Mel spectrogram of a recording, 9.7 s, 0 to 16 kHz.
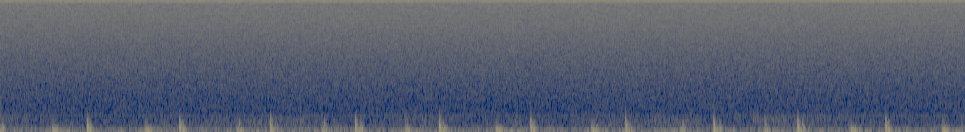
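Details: Soft, steady low heart thumps at about 66 a minute under a faint hum, recorded during sleep with breathing sounds; normal resting heartbeat.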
